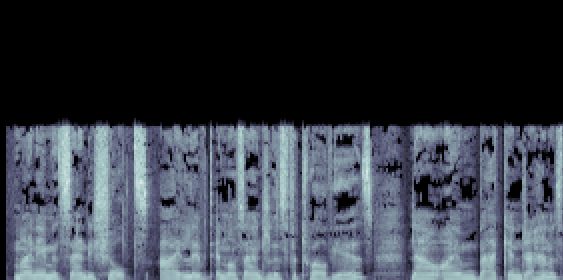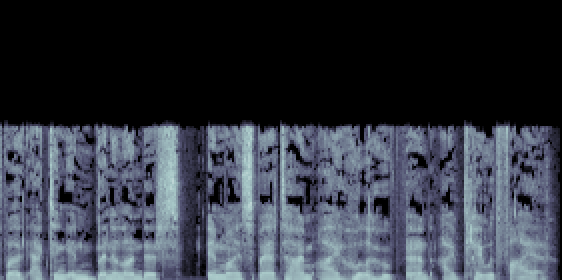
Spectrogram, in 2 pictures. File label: english conversational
